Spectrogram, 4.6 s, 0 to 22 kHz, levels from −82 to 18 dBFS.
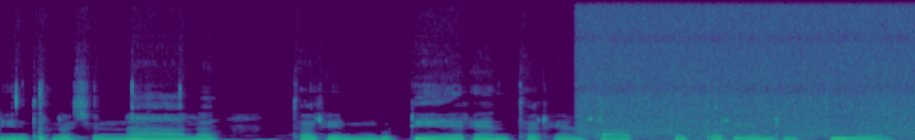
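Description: Across the whole clip, a noise suppressor processes the background lightly, taking it down by only about 1 dB, so its artifacts stay faint. From 1.1 to 1.63 s, the suppressor misreads speech as noise and turns it down by up to about 17 dB for roughly a third of a second, so parts of the speech sound swallowed. After the room noise rises by about 25 dB near 3 s, the suppressor cuts speech again from 3.29 to 3.66 s, dipping it about 12 dB for a brief stretch and leaving a faint patch.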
